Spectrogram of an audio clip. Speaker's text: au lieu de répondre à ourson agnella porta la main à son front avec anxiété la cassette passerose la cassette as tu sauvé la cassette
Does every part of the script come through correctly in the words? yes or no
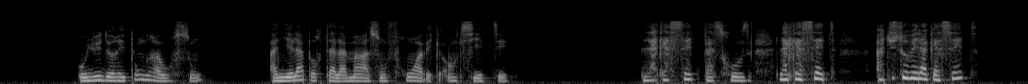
yes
